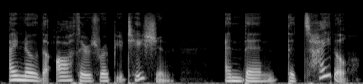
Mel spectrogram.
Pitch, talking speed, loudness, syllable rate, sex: 190 Hz, 150 wpm, -19 LUFS, 5.2 syllables/s, female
